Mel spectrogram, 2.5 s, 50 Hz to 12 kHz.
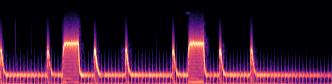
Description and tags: Robotic sounding Arp 2600 sequence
